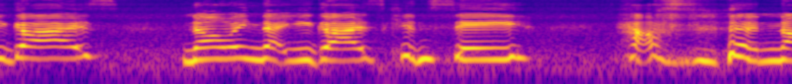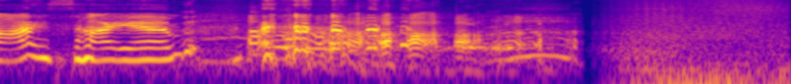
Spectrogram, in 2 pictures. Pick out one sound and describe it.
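A young woman talks cheerfully and laughs, heard through a broadcast.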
